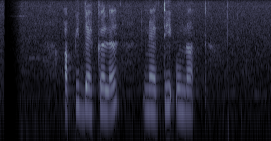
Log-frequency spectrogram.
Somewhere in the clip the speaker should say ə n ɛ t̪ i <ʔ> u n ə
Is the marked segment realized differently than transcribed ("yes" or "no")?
no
